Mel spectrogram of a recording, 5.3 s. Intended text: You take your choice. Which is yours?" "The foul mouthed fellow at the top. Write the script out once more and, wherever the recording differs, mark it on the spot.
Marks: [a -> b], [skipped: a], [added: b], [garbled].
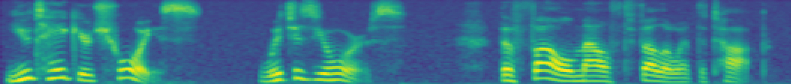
You take your choice. Which is yours?" "The foul mouthed fellow at the top.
